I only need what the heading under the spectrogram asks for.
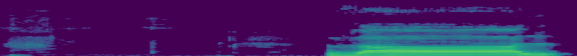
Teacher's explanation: زبان کو تھوڑا سا باہر کریں گے اور اوپر والے دانتوں کے ساتھ رکھ کر ہلکا سا زور لگائیں گے، زیادہ زور آپ نے نہیں لگانا، نہیں تو یہ لفظ سخت ہو جائے گا، اور یہ لفظ سخت نہیں ہے، یہ لفظ نرم ہے، ذال۔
